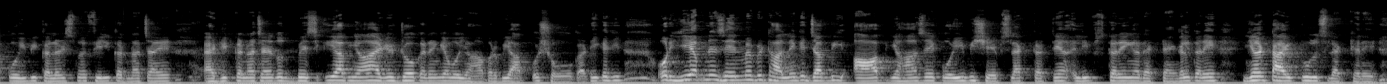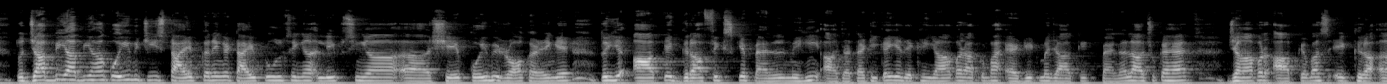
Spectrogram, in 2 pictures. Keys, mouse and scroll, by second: 9.6-12.2 drag.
